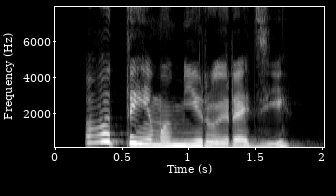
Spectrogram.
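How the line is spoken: Cheerful suggestion. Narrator (Russian): весело предложила Рая

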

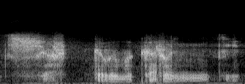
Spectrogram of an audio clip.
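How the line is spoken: Quiet, angry. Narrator (Russian): Чалмерс тихо и со злостью сказал

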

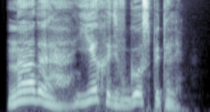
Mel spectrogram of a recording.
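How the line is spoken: Sigh. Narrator (Russian): Вздохнул он

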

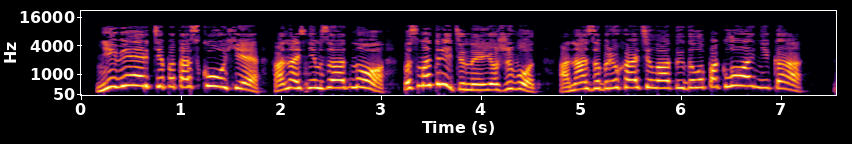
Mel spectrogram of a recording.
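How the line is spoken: Shrill woman's voice, echoing. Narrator (Russian): Визгливый женский голос разнесся под сводами зала, отозвавшись многократным эхом

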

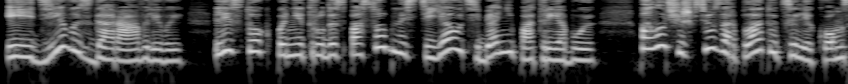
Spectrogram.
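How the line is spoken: Plain. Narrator (Russian): сказала Раиса

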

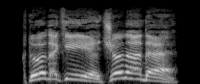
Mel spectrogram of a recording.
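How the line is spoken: Shout. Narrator (Russian): он крикнул

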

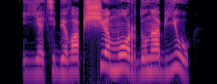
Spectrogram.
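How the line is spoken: Growl. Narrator (Russian): рыкнул Джар на друга

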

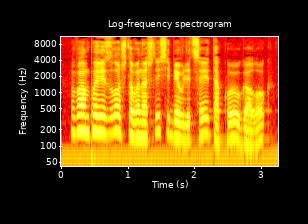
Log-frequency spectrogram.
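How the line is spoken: Sighed. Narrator (Russian): вздохнула

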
